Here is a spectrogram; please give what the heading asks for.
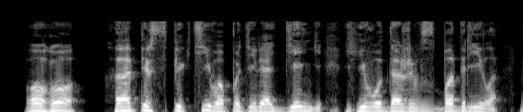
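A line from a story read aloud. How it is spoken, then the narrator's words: Laughing outburst. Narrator (Russian): Не выдержав, рассмеялся Лакранука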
